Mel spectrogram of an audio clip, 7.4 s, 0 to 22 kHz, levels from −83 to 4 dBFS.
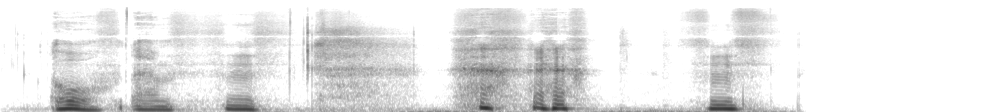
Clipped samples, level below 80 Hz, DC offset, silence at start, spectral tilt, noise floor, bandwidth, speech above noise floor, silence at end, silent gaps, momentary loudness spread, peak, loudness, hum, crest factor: under 0.1%; -56 dBFS; under 0.1%; 0.4 s; -6.5 dB/octave; under -90 dBFS; 16 kHz; over 66 dB; 1.7 s; none; 21 LU; -8 dBFS; -27 LUFS; none; 20 dB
